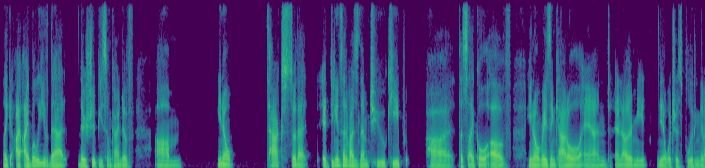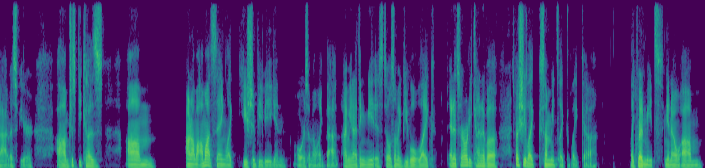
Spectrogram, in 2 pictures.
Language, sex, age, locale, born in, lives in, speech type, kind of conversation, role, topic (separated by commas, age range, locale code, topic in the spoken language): English, male, 20-24, en-US, United States, United States, conversation, unstructured, none, Should governments tax meat to reduce climate pollution and promote fair, sustainable diets?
